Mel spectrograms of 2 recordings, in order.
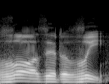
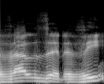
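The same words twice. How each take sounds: First: জি with a heavy, emphatic Arabic zha sound; similar-letter contrast. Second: জি with a light dhal sound, tongue between teeth; similar-letter contrast. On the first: Teacher contrasting look-alike sounds, heavy emphatic জি. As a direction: thicken জি into a dark, full-mouthed "zwee". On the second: Teacher contrasting look-alike sounds, light dhal in জি. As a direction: say জি as thin, voiced "dhee". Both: Shown as a demonstration. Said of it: "একটা হরফের উচ্চারণ অন্য হরফের সাথে মিলে যায়".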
